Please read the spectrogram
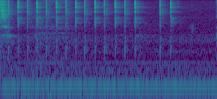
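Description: Rapid, even run of computer mouse clicks, stopping just before the end: the move-up button is being clicked over and over to shift an item up a list.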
